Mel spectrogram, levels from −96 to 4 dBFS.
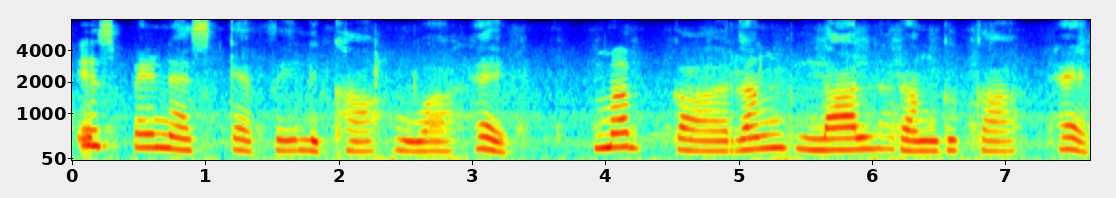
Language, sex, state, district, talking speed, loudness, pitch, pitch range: Hindi, female, Madhya Pradesh, Dhar, 100 wpm, -16 LUFS, 235 Hz, 215-255 Hz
